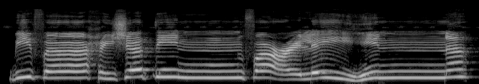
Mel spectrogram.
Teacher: تنوین کی آواز کو ناک میں چھپائیں گے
